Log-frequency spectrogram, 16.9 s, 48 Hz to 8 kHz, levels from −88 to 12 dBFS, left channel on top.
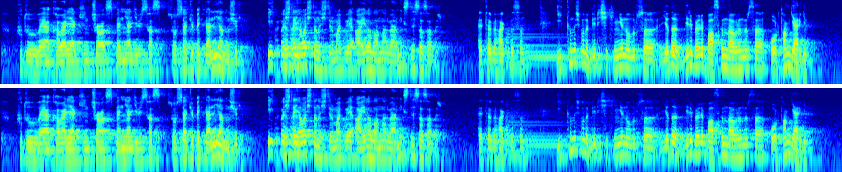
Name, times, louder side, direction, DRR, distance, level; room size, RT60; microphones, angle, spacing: voice 1, 0.3-4.8 5.3-8.8, equal, 15° right, 5 dB, 2.1 m, -31 dB
voice 2, 5.6-6.0 9.6-10.5 11.1-16.1, left 3 dB, 85° left, 9 dB, 1.1 m, -31 dB
Acoustic guitar, 10.1-15.3, left 3 dB, 80° right, 7.3 m, -51 dB
20.0 x 16.5 x 9.4 m, 0.91 s
head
